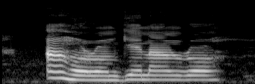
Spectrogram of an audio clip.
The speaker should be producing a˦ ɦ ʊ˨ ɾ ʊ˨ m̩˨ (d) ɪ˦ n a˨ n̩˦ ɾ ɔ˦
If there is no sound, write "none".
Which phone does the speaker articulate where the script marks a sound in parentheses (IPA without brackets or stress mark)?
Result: ɡ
